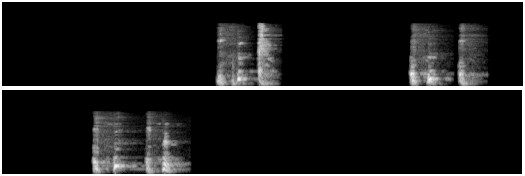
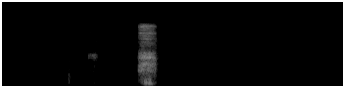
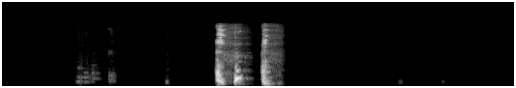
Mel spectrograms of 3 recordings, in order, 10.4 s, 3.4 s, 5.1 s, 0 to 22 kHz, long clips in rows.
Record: three_cough_length: 10.4 s
three_cough_amplitude: 28812
three_cough_signal_mean_std_ratio: 0.2
exhalation_length: 3.4 s
exhalation_amplitude: 522
exhalation_signal_mean_std_ratio: 0.18
cough_length: 5.1 s
cough_amplitude: 27487
cough_signal_mean_std_ratio: 0.15
survey_phase: beta (2021-08-13 to 2022-03-07)
age: 18-44
gender: Female
wearing_mask: 'No'
symptom_runny_or_blocked_nose: true
symptom_sore_throat: true
symptom_abdominal_pain: true
symptom_fatigue: true
symptom_headache: true
smoker_status: Ex-smoker
respiratory_condition_asthma: false
respiratory_condition_other: false
recruitment_source: Test and Trace
submission_delay: 1 day
covid_test_result: Positive
covid_test_method: RT-qPCR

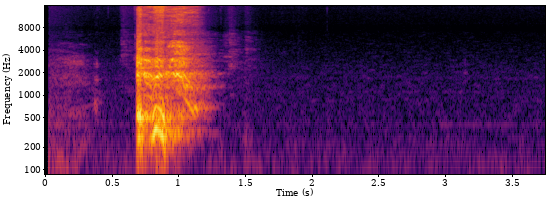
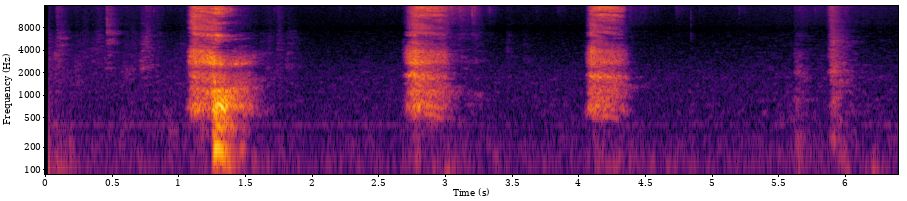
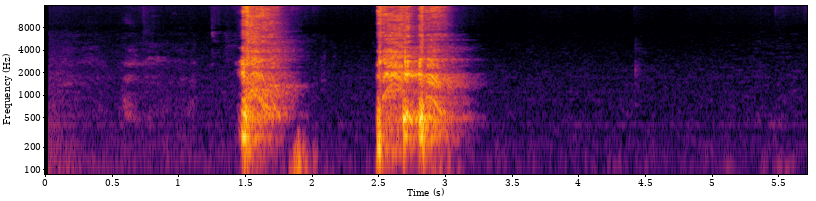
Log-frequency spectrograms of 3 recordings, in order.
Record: cough_length: 3.8 s
cough_amplitude: 32768
cough_signal_mean_std_ratio: 0.28
exhalation_length: 6.4 s
exhalation_amplitude: 32766
exhalation_signal_mean_std_ratio: 0.29
three_cough_length: 5.7 s
three_cough_amplitude: 32768
three_cough_signal_mean_std_ratio: 0.3
survey_phase: beta (2021-08-13 to 2022-03-07)
age: 18-44
gender: Male
wearing_mask: 'No'
symptom_none: true
smoker_status: Never smoked
respiratory_condition_asthma: false
respiratory_condition_other: false
recruitment_source: REACT
submission_delay: 1 day
covid_test_result: Negative
covid_test_method: RT-qPCR
influenza_a_test_result: Negative
influenza_b_test_result: Negative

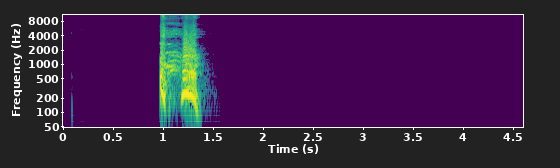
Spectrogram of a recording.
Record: cough_length: 4.6 s
cough_amplitude: 32768
cough_signal_mean_std_ratio: 0.23
survey_phase: beta (2021-08-13 to 2022-03-07)
age: 65+
gender: Male
wearing_mask: 'No'
symptom_none: true
smoker_status: Never smoked
respiratory_condition_asthma: false
respiratory_condition_other: false
recruitment_source: REACT
submission_delay: 2 days
covid_test_result: Negative
covid_test_method: RT-qPCR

